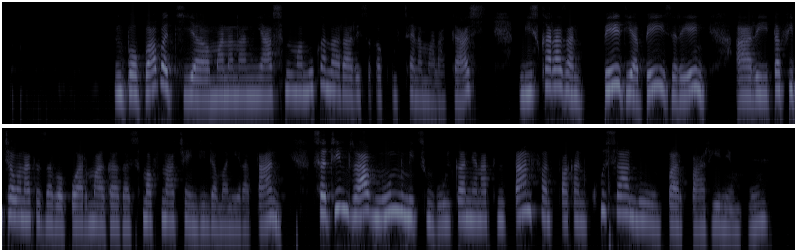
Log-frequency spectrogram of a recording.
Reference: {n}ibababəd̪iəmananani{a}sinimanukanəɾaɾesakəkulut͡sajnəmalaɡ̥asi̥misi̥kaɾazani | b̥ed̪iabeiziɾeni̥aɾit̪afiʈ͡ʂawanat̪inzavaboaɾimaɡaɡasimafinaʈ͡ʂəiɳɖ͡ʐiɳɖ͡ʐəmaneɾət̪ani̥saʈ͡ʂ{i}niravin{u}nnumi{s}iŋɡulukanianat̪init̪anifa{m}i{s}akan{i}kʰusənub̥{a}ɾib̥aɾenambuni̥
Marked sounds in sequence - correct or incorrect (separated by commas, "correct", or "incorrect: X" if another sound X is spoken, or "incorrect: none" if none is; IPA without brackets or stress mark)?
correct, correct, correct, correct, incorrect: t͡s, incorrect: n, incorrect: f, correct, correct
